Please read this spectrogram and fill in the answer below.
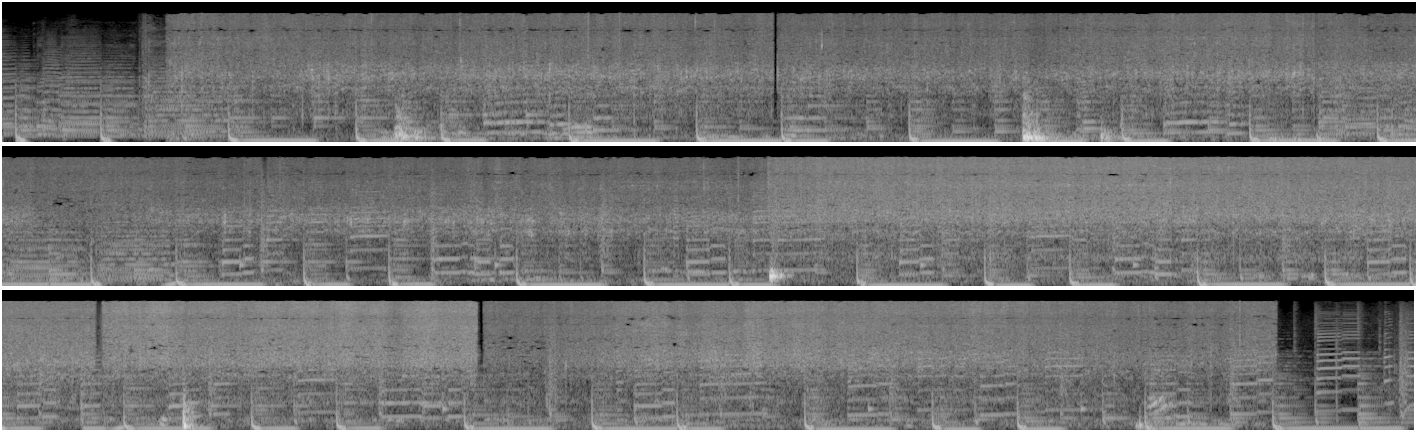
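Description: Chicken liver skewers sizzling on a hot iron tawa. The sizzle grows louder about halfway through, and a few sharp knocks stand out over it.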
